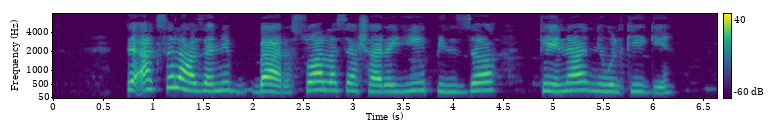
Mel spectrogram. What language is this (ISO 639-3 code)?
pus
